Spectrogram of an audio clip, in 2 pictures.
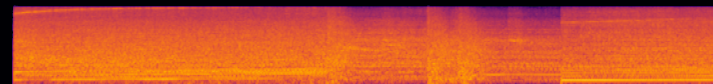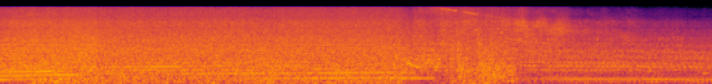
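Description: Cummins turbo-diesel in a Dodge Ram pickup running hard under load on a chassis dyno, its pitch climbing slowly through each pull, with a thin high whistle rising above the engine. The sound breaks off and starts again sharply about four seconds in.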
